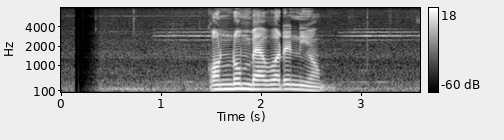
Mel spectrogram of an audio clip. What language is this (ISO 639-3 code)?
ben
